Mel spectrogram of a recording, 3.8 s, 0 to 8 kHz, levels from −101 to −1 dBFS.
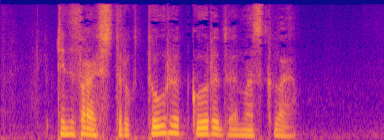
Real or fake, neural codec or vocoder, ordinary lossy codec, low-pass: fake; codec, 16 kHz in and 24 kHz out, 0.6 kbps, FocalCodec, streaming, 4096 codes; MP3, 32 kbps; 7.2 kHz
